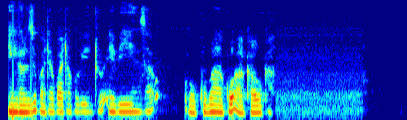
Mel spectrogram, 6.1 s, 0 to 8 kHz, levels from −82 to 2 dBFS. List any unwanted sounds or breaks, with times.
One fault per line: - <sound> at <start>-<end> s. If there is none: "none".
none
